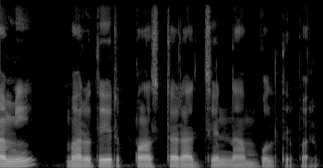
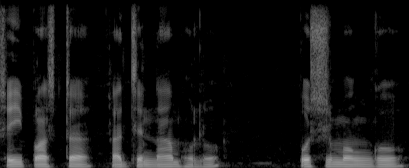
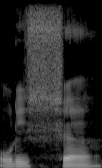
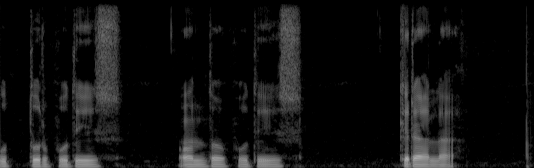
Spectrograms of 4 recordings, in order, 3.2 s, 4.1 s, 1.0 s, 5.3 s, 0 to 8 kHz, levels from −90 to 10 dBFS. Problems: none marked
